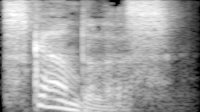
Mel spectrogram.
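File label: "scandalous", British English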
